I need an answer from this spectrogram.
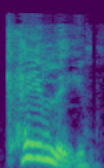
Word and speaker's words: céilí: And you know, I went to a a céilí. I thought I I've heard it said different ways, but it's spelled c e i l i.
